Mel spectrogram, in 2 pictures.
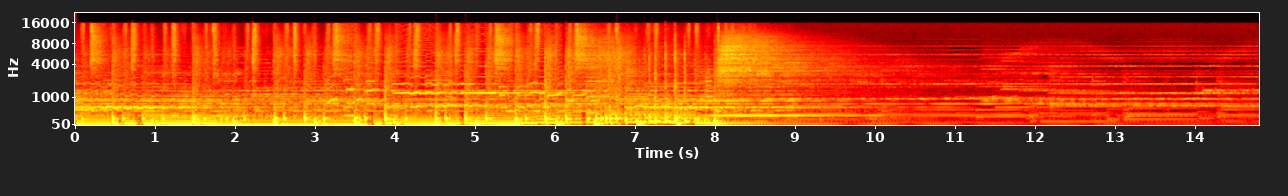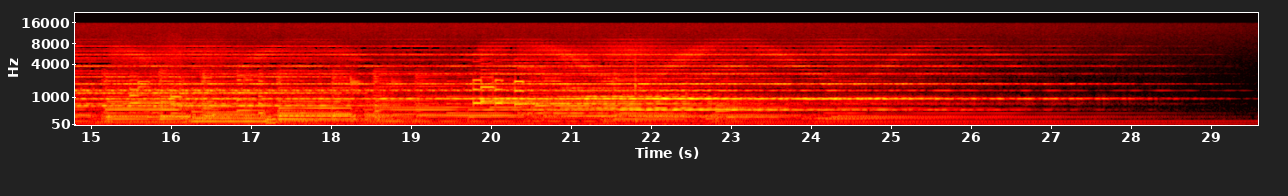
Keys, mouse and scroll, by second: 0.3 shift+click, 0.8 f, 1.0 `, 2.0 1, 2.3 click, 3.8-5.1 right drag, 3.8 e, 5.1-8.6 typing, 5.4 click, 5.8 shift+click, 6.2 click, 6.4 shift+click, 6.9 alt+a, 7.1 scroll down 1, 7.8-8.2 scroll up 1, 8.2 click, 9.6 scroll down 1, 9.8 `, 10.2 Tab, 10.5 scroll up 2, 10.6 `, 11.2-11.5 scroll up 1, 11.5 `, 13.8 scroll down 1, 14.1 `, 14.4 2, 14.9 scroll up 1, 15.6 click, 16.0 shift+click, 16.2 f, 16.4 Tab, 16.6-17.0 scroll down 1, 17.0 `, 18.1 `, 18.4 scroll up 1, 18.9-19.5 scroll up 2, 19.5 `, 24.3 click, 25.0 KP_7, 25.9 e, 28.2 e, 29.5 click.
